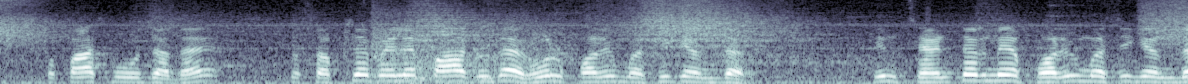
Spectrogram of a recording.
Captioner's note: roll fouling machine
